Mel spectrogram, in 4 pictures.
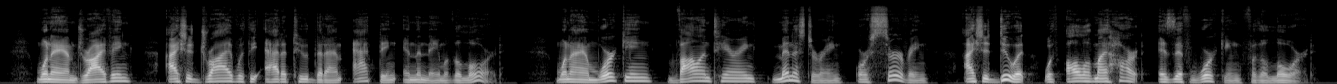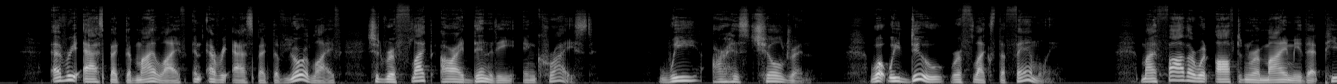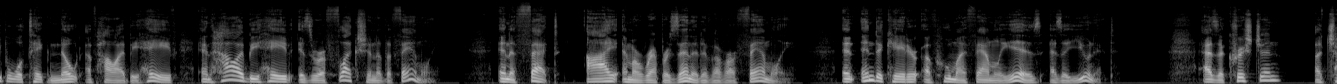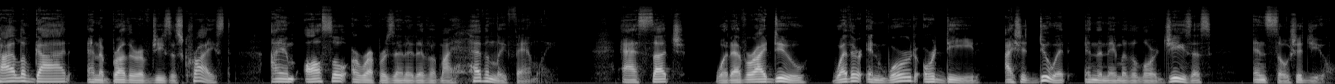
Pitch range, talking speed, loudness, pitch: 90-135 Hz, 180 wpm, -23 LUFS, 110 Hz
